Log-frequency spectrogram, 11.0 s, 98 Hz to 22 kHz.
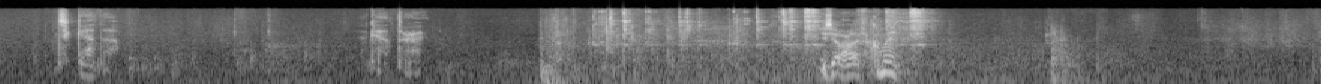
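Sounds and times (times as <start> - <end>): door opening: 8.6 - 9.4.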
